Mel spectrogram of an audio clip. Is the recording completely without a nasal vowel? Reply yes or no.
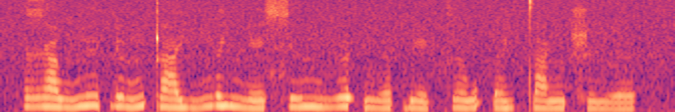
yes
